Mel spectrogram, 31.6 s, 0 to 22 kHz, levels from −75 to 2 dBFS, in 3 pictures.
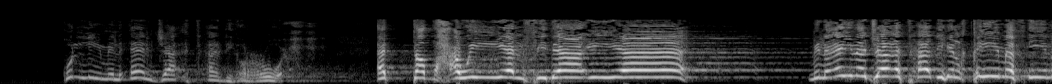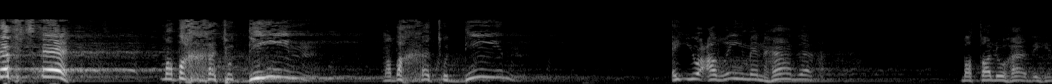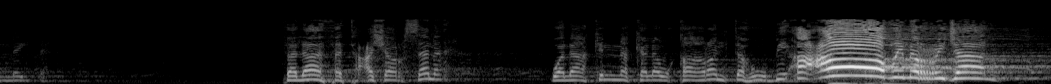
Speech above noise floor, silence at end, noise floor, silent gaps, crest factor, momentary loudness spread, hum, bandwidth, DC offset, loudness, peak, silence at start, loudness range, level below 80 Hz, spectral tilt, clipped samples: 55 dB; 0.15 s; -72 dBFS; none; 16 dB; 23 LU; none; 8.8 kHz; under 0.1%; -15 LUFS; -2 dBFS; 0.65 s; 22 LU; -62 dBFS; -3.5 dB/octave; under 0.1%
